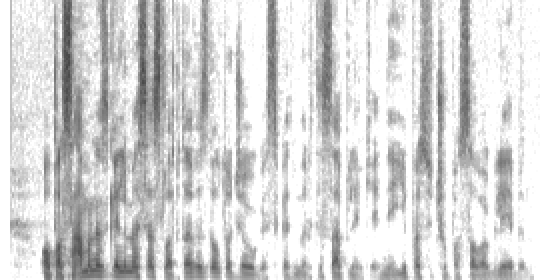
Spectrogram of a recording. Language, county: Lithuanian, Kaunas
